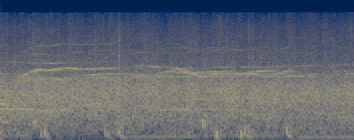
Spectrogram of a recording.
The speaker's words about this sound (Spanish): Fuerte aplauso, loco.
